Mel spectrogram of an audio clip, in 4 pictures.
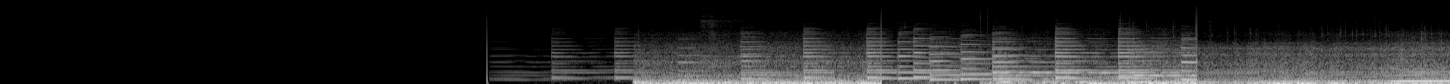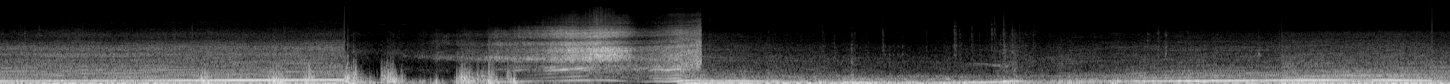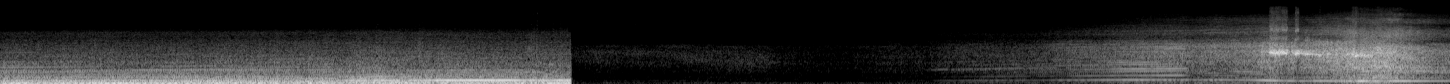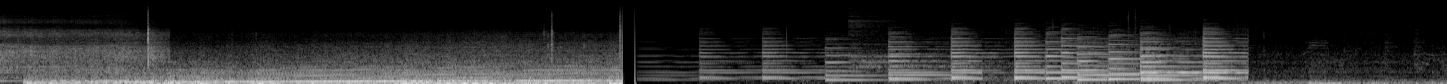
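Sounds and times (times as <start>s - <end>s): car engine revving: 6.4s - 34.7s, 37.9s - 49.8s
car engine approaching: 6.4s - 36.8s, 37.6s - 49.8s, 51.8s - 57.9s
high squeal: 18.5s - 21.5s, 38.4s - 45.2s.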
